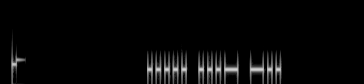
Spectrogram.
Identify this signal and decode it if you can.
Morse code, heard as a keyed tone, about 28 wpm, 700 Hz. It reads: 5VD
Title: Three Challenging Letter-Number Combinations 28wpm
